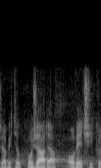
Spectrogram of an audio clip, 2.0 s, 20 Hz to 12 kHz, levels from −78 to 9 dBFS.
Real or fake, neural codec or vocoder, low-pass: real; none; 7.2 kHz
